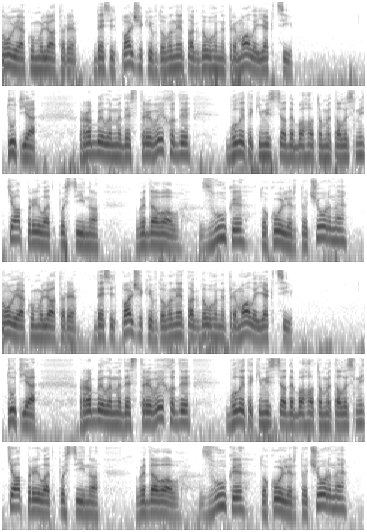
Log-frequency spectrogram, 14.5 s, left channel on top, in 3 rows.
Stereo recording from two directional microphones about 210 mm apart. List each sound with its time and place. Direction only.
0.0 s speech: 5° left (ahead or behind)
4.9 s speech: 10° left (ahead or behind)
